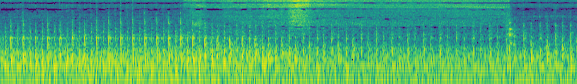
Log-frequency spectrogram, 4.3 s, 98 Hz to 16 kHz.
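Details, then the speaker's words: Wilesco D16 steam engine run on compressed air after lubricating: quick, even chuffing around three to four per second with steady air hiss; running smoothly and well, normal running. "this sounds working well [Applause] everything's good"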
